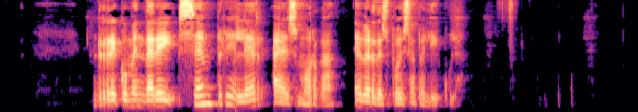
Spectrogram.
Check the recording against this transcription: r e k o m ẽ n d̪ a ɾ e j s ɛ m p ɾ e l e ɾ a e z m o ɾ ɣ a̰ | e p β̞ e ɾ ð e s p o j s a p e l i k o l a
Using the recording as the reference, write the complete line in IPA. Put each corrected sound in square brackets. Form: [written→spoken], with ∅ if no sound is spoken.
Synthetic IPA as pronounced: r e k o m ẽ n d̪ a ɾ e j s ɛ m p ɾ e l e ɾ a e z m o ɾ ɣ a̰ | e [p→∅] β̞ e ɾ ð e s p o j s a p e l i k [o→u] l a

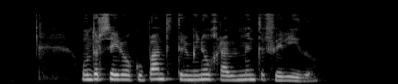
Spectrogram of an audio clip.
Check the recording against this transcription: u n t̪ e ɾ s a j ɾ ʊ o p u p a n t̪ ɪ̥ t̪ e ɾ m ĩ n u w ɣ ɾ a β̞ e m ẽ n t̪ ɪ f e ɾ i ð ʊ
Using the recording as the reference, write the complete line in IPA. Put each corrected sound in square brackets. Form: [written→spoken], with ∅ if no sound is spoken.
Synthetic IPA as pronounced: u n t̪ e ɾ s [a→e] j ɾ ʊ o [p→k] u p a n t̪ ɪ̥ t̪ e ɾ m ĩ n [u→o] w ɣ ɾ a β̞ e m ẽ n t̪ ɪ f e ɾ i ð ʊ

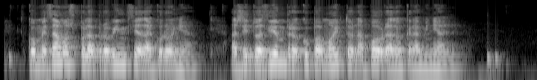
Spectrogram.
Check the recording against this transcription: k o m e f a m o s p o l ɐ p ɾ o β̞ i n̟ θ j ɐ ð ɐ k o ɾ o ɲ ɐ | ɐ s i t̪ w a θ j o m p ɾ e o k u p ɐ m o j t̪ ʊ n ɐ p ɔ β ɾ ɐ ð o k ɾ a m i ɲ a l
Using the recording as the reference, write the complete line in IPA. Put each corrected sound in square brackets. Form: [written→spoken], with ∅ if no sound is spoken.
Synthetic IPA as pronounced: k o m e [f→θ] a m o s p o l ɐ p ɾ o β̞ i n̟ θ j ɐ ð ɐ k o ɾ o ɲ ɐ | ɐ s i t̪ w a θ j o m p ɾ e o k u p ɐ m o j t̪ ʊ n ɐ p ɔ β ɾ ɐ ð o k ɾ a m i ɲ a l

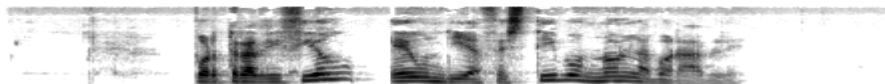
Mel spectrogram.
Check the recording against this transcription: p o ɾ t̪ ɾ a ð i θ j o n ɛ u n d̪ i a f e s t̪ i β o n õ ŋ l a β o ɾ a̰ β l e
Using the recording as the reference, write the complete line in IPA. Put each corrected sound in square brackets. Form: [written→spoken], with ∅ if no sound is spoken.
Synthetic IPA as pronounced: p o ɾ t̪ ɾ a ð i θ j o [n→ŋ] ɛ u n d̪ i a f e s t̪ i β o n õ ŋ l a β o ɾ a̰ β l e

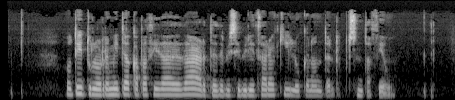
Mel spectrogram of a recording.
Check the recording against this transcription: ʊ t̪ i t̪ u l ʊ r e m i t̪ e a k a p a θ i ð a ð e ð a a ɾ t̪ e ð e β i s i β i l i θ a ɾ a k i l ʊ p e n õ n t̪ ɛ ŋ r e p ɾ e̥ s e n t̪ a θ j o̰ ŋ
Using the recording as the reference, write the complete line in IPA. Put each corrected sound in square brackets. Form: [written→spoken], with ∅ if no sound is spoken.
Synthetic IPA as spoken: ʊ t̪ i t̪ u l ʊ r e m i t̪ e a k a p a θ i ð a ð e ð a a ɾ t̪ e ð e β i s i β i l i θ a ɾ a k i l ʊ [p→k] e n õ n t̪ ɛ ŋ r e p ɾ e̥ s e n t̪ a θ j o̰ ŋ

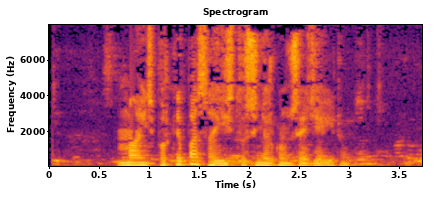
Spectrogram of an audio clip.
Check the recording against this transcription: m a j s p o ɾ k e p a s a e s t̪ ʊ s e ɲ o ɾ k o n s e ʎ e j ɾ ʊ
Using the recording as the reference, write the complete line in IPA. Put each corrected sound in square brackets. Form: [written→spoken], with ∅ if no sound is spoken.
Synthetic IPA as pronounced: m a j s p o ɾ k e p a s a [e→i] s t̪ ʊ s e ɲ o ɾ k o n s e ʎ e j ɾ ʊ

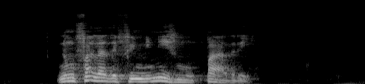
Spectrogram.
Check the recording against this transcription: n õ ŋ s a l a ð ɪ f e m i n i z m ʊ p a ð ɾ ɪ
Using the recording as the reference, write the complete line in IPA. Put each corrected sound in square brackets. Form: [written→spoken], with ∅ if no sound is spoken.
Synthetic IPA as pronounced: n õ ŋ [s→f] a l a ð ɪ f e m i n i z m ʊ p a ð ɾ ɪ

